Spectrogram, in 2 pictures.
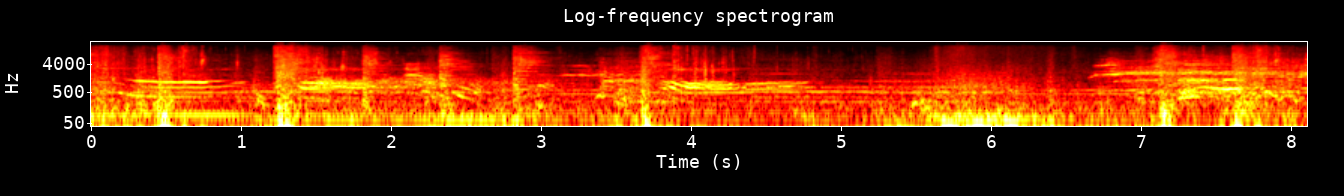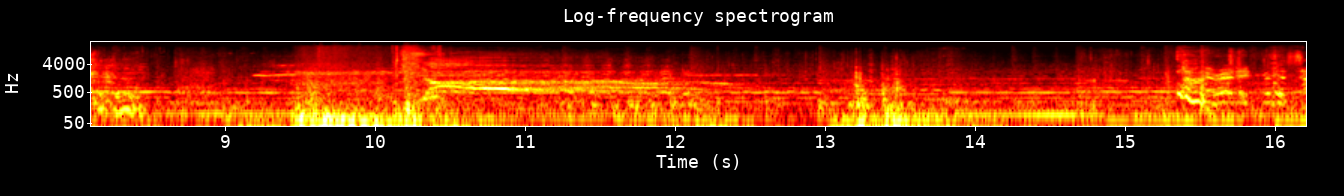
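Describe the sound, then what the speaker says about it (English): Horses neigh and whinny loudly several times in a medieval city chase in The Witcher 3, with hooves clattering and shouted voices mixed into a busy game soundtrack. "Leave your horse!"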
